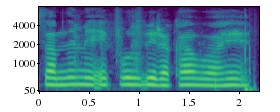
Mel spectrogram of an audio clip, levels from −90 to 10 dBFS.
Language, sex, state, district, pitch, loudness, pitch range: Hindi, female, Arunachal Pradesh, Papum Pare, 235 Hz, -13 LUFS, 225-245 Hz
